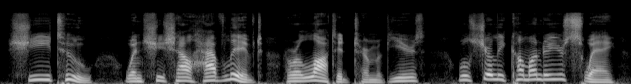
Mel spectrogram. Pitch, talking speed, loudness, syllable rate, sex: 160 Hz, 170 wpm, -20 LUFS, 4.6 syllables/s, male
